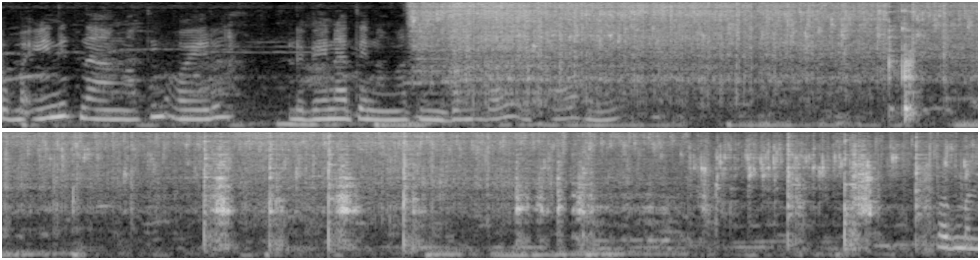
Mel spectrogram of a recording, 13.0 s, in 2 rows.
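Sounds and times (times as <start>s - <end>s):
onion sizzling in oil: 2.7s - 13.0s
spatula scraping and clacking on pan: 5.8s - 6.3s, 7.8s - 13.0s.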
